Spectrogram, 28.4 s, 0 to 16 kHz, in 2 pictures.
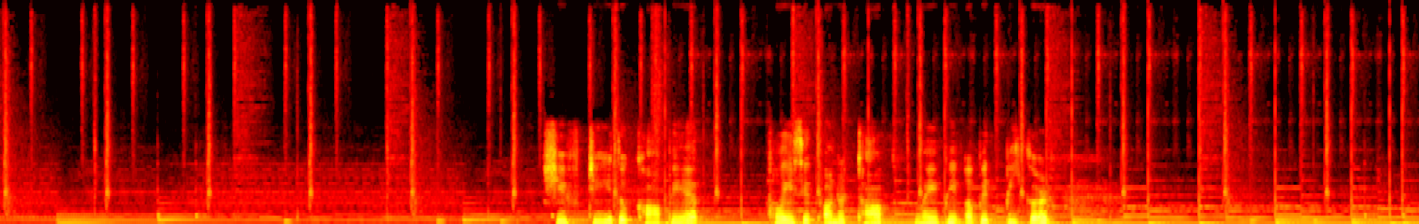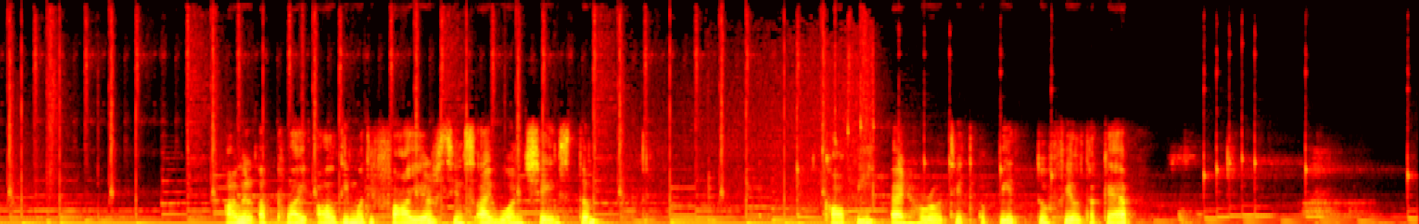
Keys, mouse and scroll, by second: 0.0-1.2 typing, 0.1 Return, 0.7 Return, 1.1 Return, 1.5 double click, 1.6 double click, 1.6 double click, 2.4 double click, 2.6 double click, 2.8 scroll up 1, 2.9 middle click, 3.1 scroll down 6, 3.2 scroll up 2, 3.4 middle click, 5.4 shift+d, 10.2 shift+d, 12.9 KP_1, 13.8 scroll down 3, 14.1 scroll up 2, 21.2 shift+d, 22.3 z, 28.2 shift+d.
